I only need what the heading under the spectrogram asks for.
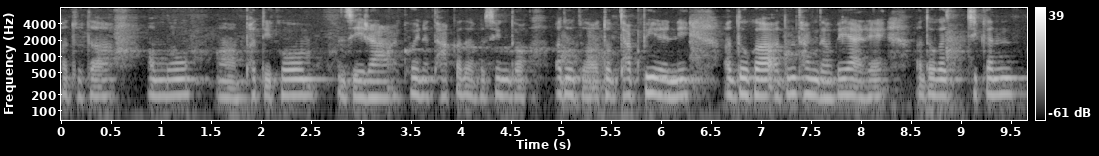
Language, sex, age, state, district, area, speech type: Manipuri, female, 30-45, Manipur, Thoubal, rural, spontaneous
